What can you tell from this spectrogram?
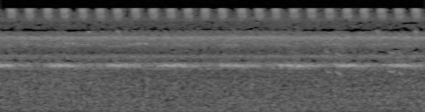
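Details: Crickets heard outside on a deck in the evening, their thin high chirps fainter here and spaced irregularly, partly blended into a continuous low hum and hiss.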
